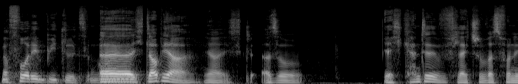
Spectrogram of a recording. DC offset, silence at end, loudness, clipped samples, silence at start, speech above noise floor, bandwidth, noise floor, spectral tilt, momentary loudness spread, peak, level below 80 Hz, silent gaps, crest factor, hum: under 0.1%; 0 s; -24 LUFS; under 0.1%; 0 s; 38 dB; 17 kHz; -61 dBFS; -5.5 dB/octave; 15 LU; -8 dBFS; -50 dBFS; none; 16 dB; none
